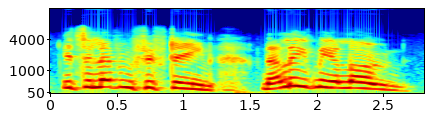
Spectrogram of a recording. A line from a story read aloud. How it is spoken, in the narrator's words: The man called out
